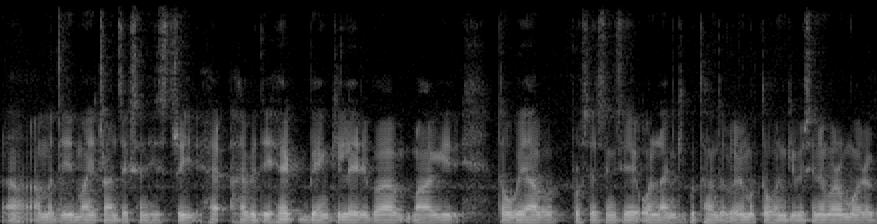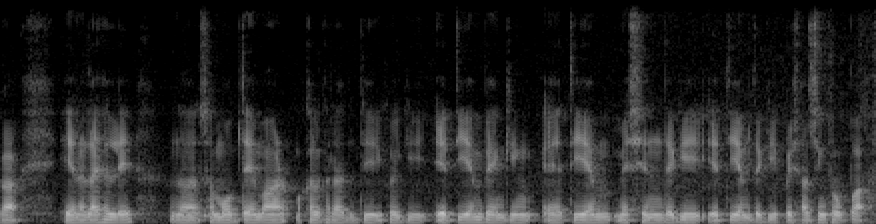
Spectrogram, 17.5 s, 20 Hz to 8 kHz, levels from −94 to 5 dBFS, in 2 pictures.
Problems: none marked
